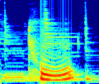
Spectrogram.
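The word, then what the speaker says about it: 土: the first one means earth or dirt it's pronounced tu can you find shu in this character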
